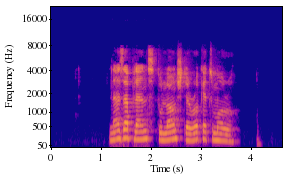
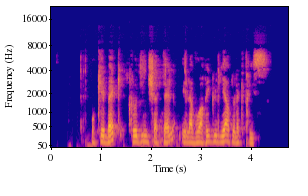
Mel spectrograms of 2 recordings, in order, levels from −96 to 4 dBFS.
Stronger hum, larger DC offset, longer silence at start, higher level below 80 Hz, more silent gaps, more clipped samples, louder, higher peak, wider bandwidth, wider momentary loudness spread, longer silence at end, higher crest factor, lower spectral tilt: neither; neither; first, 1.15 s vs 0.6 s; second, -68 dBFS vs -54 dBFS; neither; neither; about the same, -23 LUFS vs -22 LUFS; about the same, -4 dBFS vs -4 dBFS; about the same, 8.4 kHz vs 7.8 kHz; about the same, 10 LU vs 9 LU; about the same, 0.5 s vs 0.4 s; about the same, 22 dB vs 20 dB; about the same, -3.5 dB/octave vs -4 dB/octave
